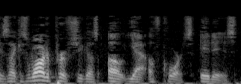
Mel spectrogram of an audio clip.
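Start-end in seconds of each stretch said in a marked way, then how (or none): 1.1-2.4 mock patronizing, low, soft, talking-down condescending tone. Describing a deleted movie scene, acting out a character's reply, retelling a condescending reply.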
